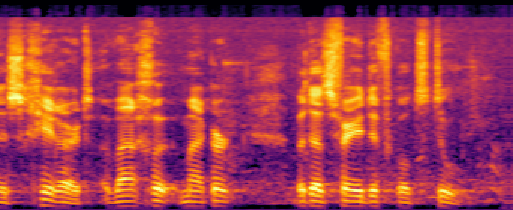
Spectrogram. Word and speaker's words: Wagemaker: the spelling of my name and the correct pronunciation is here at about four Macker but that's very difficult to that's very difficult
